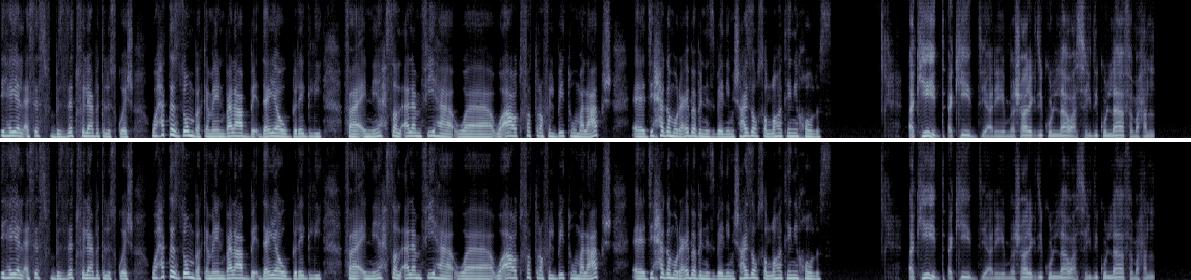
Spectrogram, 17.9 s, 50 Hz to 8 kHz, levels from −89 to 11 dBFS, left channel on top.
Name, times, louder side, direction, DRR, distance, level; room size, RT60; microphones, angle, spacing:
voice 1, 0.0-12.3, left 1 dB, 10° left, 0.8 m, -23 dB
voice 2, 13.3-17.3, left 2 dB, 40° left, 2.0 m, -28 dB
head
